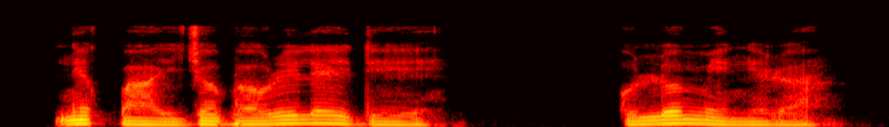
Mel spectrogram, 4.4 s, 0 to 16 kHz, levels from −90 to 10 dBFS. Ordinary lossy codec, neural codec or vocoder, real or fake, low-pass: none; none; real; 7.2 kHz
